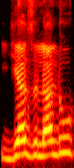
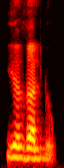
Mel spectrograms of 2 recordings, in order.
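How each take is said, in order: First: The two l sounds are separated by a vowel. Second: The two l sounds merge into one doubled l. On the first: This is the underlying form before assimilation. The speaker calls it wrong. "की जगह" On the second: This is the actual form after assimilation. The speaker calls it right. "यजललू की जगह यजल्लू"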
